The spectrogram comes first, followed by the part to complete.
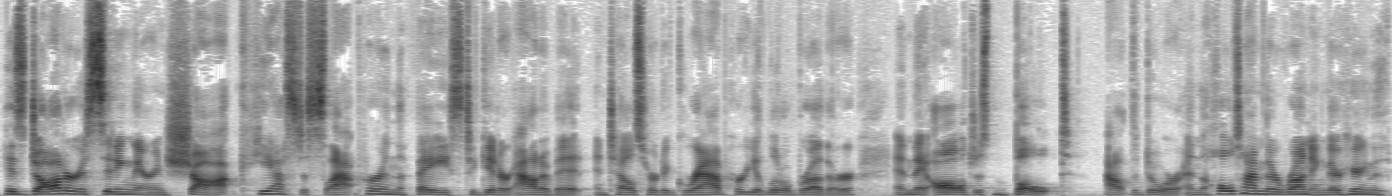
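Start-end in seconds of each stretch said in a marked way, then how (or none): none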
